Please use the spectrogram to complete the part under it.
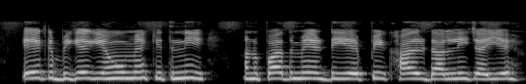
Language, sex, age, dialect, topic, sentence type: Hindi, female, 18-24, Awadhi Bundeli, agriculture, question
